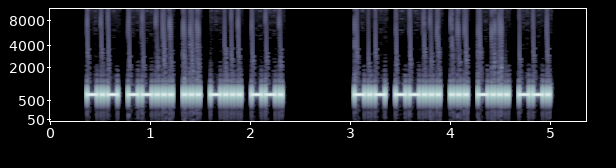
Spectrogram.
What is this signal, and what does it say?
Morse code, heard as a keyed tone, about 36 wpm, 700 Hz. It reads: K7SBG K7SBG
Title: USA Call Signs - 5 Characters - Repeated 2x - 35wpm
